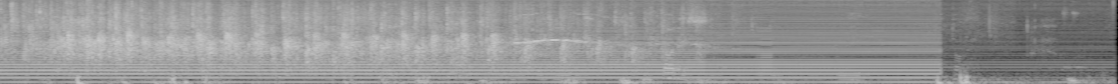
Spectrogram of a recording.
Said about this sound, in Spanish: Gloria al Señor, nos ponemos de pie para recibir la palabra del Señor. Y recibimos, gloria al Señor, con un aplauso a nuestros hermanos.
